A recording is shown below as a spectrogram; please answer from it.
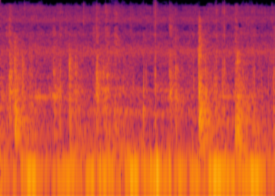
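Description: Footsteps on a hard stone floor: a few uneven knocks, over a steady low rumble from the phone being carried along with the walker.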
